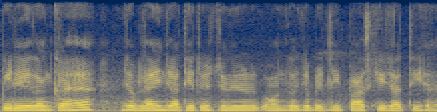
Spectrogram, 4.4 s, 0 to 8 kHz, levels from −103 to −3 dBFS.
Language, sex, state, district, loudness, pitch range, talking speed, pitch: Hindi, male, Uttarakhand, Tehri Garhwal, -14 LUFS, 145-150 Hz, 260 wpm, 150 Hz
